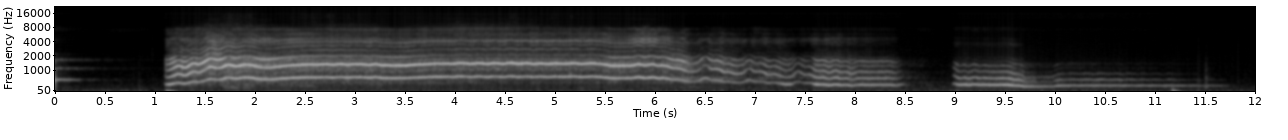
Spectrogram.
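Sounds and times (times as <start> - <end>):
woman humming a melody: 0.0 - 0.4, 1.1 - 11.8.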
